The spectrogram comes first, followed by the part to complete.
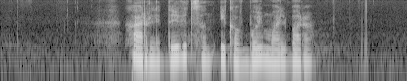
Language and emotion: Russian, neutral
